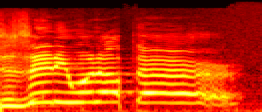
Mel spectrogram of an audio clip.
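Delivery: very high, frightened, terrified cry, pitched upward. Telling a joke, a falling tourist calls toward heaven: terrified calling out. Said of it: "filled with terror, and he called out towards heaven".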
